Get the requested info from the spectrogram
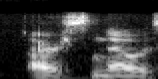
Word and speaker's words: Arsenault: It's at PArsenault19, and the last name Arsenault is spelled ArsenAult.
